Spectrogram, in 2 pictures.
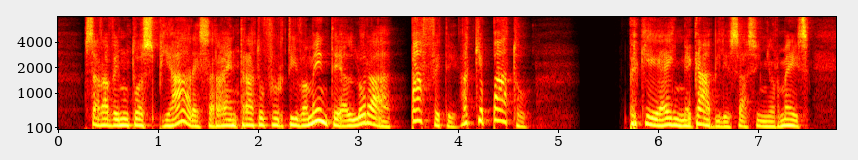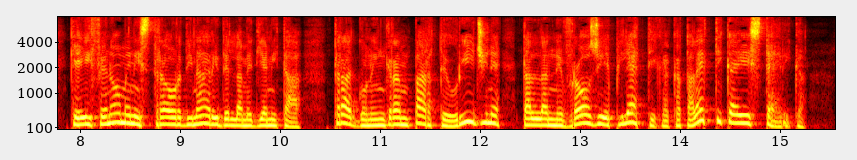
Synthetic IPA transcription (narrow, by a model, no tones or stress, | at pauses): saɾavːenuːt̪oaspiaːɾesaɾaent̪ɾaːt̪ofurt̪ivament̪ealːoːɾapafːet̪eakːjapːaːt̪o | perk̟eɛinːeɡaːbilesasiɲːormɛjs | k̟eifenɔːmenist̪ɾaord̪inaːɾid̪elːamed̪janit̪a | t̪ːɾaɡːonoiŋɡɾampart̪eoɾiːd͡ʒined̪̥alːanevɾɔːziepilɛt̪ːikakat̪alɛt̪ːikaeːst̪ɛːɾika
